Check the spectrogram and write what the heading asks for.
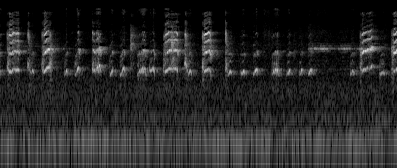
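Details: Cockatiel performing the Cookie Song, a learned tune, as a rapid sequence of clear whistled and chirped notes with rich overtones, some held longer, ending with a sustained steady whistle and more chirps.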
